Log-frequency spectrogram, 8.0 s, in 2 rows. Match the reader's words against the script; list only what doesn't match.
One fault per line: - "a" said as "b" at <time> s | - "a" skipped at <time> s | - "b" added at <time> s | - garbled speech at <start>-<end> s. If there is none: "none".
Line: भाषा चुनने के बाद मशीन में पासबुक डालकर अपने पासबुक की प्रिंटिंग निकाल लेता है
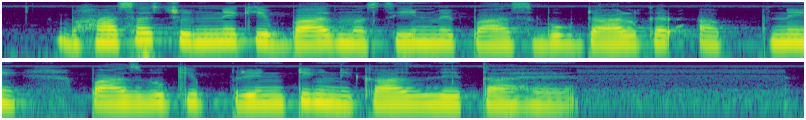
none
